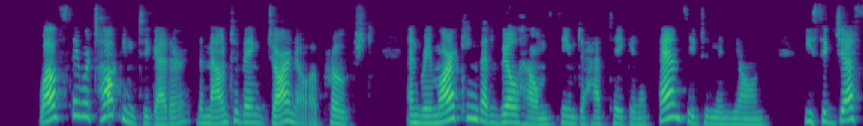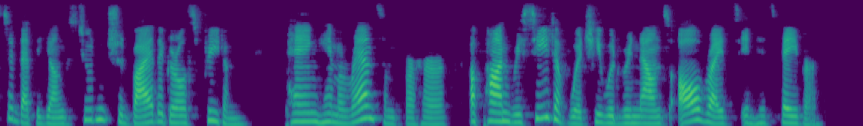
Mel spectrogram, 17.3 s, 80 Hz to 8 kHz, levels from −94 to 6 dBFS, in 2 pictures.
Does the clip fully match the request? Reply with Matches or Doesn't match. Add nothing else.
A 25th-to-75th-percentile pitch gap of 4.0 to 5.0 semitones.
Doesn't match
